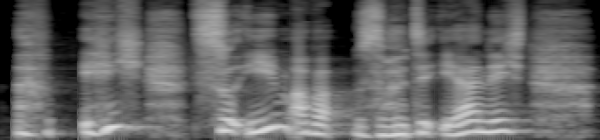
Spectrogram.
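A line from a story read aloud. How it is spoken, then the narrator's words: Stammering. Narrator (German): stammelte sie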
